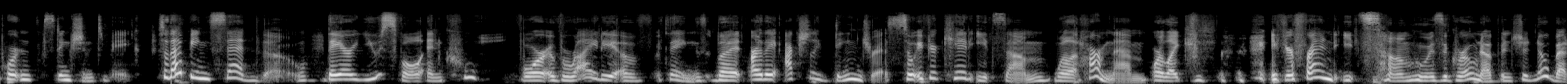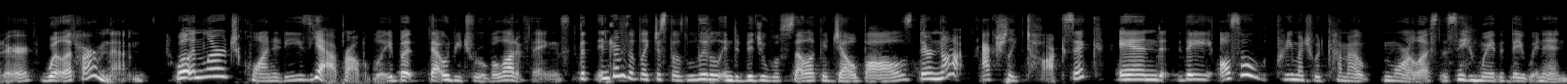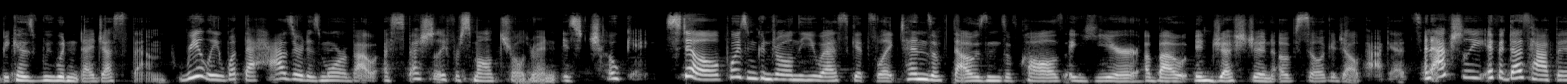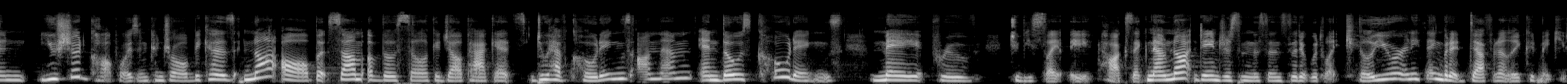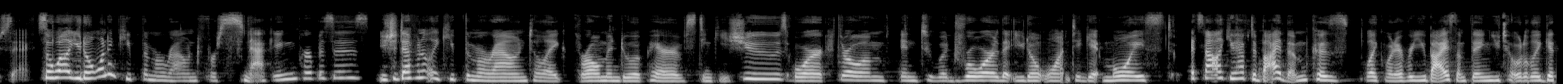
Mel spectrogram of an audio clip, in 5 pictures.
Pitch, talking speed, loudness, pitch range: 195 Hz, 195 wpm, -17 LUFS, 170-240 Hz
